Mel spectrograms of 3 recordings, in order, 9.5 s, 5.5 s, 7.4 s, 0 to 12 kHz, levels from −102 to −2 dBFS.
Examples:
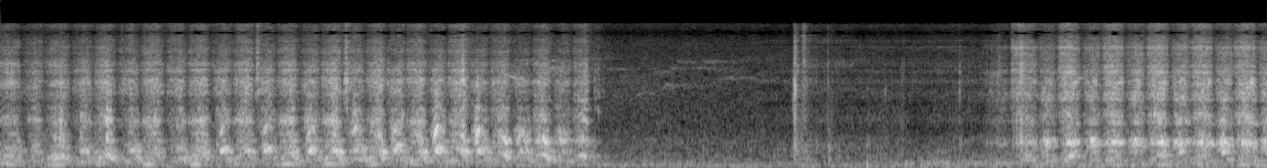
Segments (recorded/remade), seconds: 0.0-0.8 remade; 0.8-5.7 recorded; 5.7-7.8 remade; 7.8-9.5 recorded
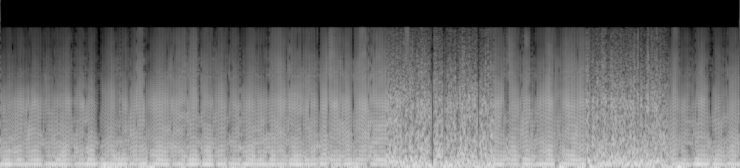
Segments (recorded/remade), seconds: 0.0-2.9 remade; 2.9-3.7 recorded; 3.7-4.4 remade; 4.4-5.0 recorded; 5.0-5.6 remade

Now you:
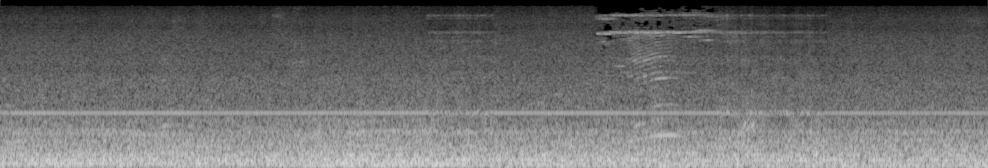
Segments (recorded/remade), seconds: 0.0-3.2 recorded; 3.2-3.7 remade; 3.7-5.4 recorded; 5.4-6.2 remade; 6.2-7.4 recorded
